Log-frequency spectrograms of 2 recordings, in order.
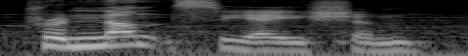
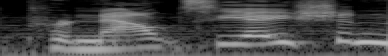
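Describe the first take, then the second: First: The second syllable sounds like 'nun'. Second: The second syllable sounds like 'nounce'. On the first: The speaker calls it right. "if you look at the spelling and actually how it's pronounced, it's pronunciation" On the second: The speaker calls it wrong. "people pronounce it as in pronunciation. They think there's a extra O in there"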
